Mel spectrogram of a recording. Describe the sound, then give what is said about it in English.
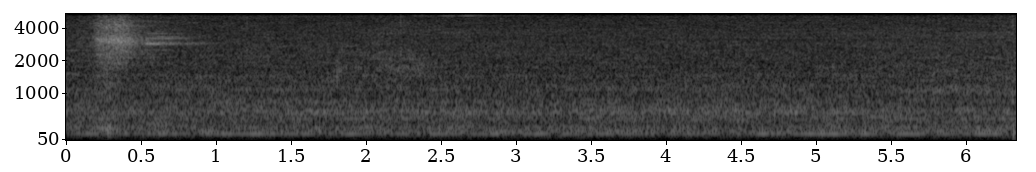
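A steady air conditioner hum, an even wash of noise with a low droning tone underneath, holding constant throughout with no voices and only a brief faint click near the start. “So for this meditation, which we'll do in silence, the first part, just keep the sound of the air conditioner or the sounds from the streets as awareness of the world around you.”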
